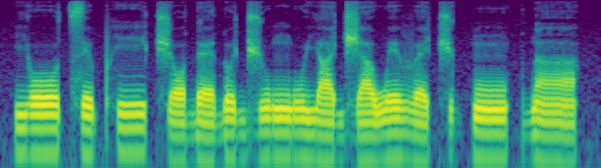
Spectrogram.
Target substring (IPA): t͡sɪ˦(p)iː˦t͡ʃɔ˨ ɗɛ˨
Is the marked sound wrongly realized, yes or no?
yes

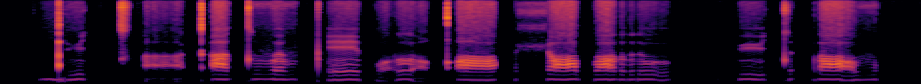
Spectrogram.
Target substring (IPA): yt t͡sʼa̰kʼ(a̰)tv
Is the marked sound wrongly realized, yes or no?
yes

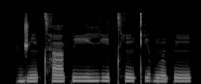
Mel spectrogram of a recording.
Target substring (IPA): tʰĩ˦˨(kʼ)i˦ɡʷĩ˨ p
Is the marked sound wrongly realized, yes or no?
no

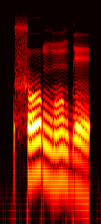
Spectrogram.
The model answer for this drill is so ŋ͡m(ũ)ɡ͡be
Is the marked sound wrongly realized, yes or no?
no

